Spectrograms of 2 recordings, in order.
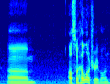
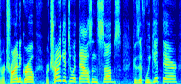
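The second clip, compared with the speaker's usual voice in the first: excited; 9 semitones higher than usual. Acted. Excited promo plea.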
